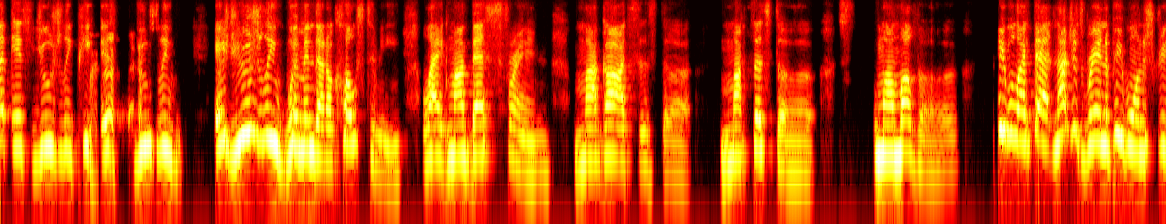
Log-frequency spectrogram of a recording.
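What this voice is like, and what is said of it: Southern American accent. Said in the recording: “I may have a southern accent”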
